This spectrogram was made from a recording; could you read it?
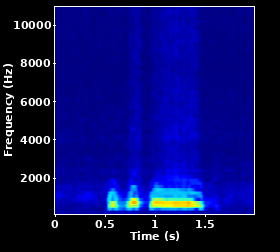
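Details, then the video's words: Spotted dove used as a decoy, singing to lure wild doves: a clean, low, hooting phrase of two short coos followed by one long, steady coo. No other sounds. "tiếng cu mồi thúc bổi và gáy gọi hay// Tiếng cu gáy mồi chuẩn kích bổi nhanh nổi"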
